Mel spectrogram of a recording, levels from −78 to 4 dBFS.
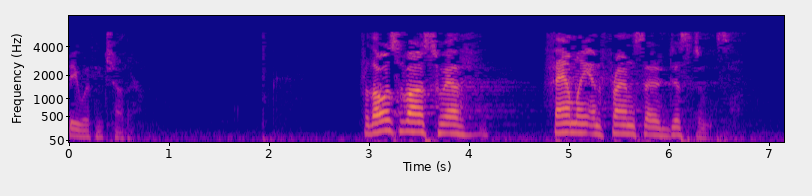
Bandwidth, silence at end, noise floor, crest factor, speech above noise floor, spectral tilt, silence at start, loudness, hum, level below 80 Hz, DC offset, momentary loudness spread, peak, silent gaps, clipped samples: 5.8 kHz; 0.55 s; -64 dBFS; 22 dB; 35 dB; -9 dB/octave; 0 s; -28 LUFS; none; -56 dBFS; under 0.1%; 21 LU; -8 dBFS; none; under 0.1%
